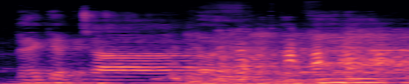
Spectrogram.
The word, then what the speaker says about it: Vegeta: And his name was Vegeta, Vegeta.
